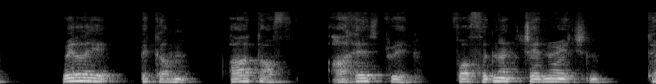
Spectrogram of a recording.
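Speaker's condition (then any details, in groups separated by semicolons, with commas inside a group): Cerebral palsy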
